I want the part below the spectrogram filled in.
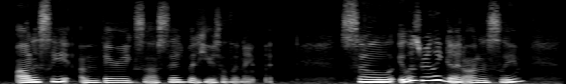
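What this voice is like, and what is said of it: Hoarse, worn-out voice. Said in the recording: “my voice is kind of gone”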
